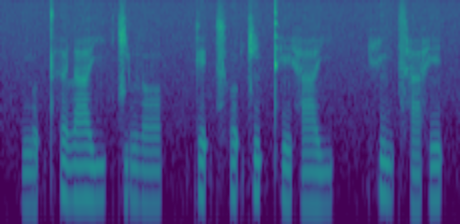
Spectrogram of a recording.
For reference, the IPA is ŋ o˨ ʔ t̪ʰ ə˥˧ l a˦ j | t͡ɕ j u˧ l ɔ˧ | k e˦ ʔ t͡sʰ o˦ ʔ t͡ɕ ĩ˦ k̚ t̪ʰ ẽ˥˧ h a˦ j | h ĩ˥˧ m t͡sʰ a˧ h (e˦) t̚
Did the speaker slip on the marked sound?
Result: yes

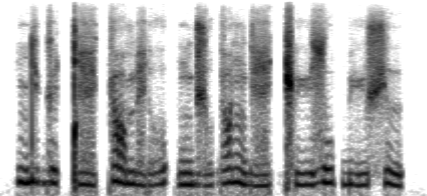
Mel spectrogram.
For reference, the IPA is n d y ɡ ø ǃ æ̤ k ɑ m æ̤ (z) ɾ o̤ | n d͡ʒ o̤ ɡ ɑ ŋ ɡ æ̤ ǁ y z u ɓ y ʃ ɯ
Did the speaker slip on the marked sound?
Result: yes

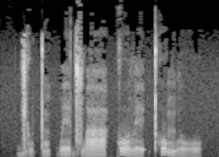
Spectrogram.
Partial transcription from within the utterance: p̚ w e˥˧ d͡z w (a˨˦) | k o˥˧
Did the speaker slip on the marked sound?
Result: yes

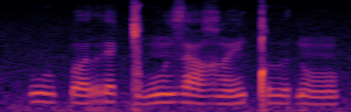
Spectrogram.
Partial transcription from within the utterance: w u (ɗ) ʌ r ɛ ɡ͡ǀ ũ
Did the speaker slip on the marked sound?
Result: yes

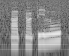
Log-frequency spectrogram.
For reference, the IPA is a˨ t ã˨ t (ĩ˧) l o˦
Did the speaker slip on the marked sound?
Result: yes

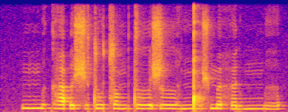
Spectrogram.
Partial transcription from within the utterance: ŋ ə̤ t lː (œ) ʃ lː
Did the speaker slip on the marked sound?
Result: yes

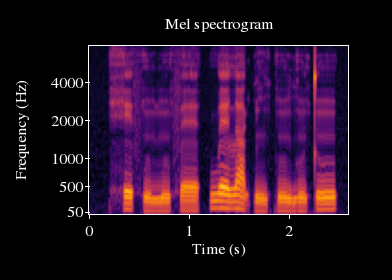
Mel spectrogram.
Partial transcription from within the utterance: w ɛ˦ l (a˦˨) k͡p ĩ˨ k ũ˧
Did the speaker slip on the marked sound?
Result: no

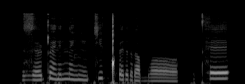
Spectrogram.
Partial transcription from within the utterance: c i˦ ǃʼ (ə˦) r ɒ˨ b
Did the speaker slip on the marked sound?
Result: yes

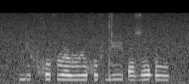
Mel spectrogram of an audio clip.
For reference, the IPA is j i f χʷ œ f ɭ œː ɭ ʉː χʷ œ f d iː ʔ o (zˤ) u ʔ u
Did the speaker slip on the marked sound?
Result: no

